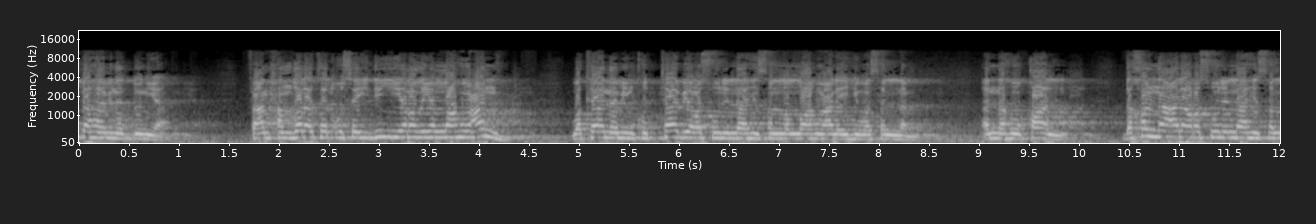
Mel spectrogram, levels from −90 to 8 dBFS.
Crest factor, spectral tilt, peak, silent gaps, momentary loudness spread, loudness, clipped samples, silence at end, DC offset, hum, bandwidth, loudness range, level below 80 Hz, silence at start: 12 dB; -5.5 dB/octave; -6 dBFS; none; 13 LU; -19 LUFS; under 0.1%; 0 s; under 0.1%; none; 11 kHz; 2 LU; -36 dBFS; 0 s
